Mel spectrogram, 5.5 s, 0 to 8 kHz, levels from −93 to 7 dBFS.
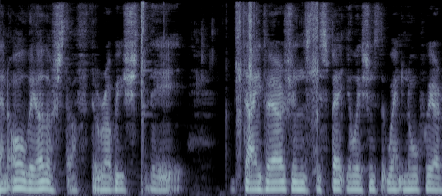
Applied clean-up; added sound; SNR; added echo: classical method WPE with log-MMSE.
